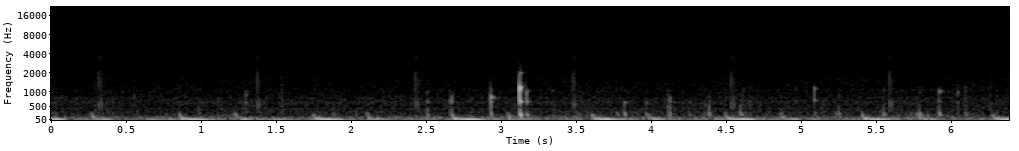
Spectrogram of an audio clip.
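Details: Person's stomach rumbling: low gurgling and rumbling with irregular bubbling pops; ordinary bowel sounds (borborygmi).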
